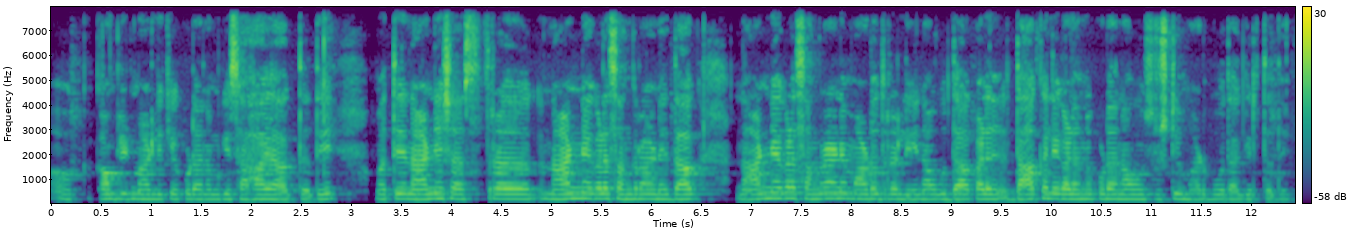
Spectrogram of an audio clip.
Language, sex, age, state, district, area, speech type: Kannada, female, 18-30, Karnataka, Chitradurga, rural, spontaneous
